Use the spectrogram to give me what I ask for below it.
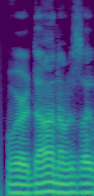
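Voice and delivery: ordinary talk, nothing marked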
